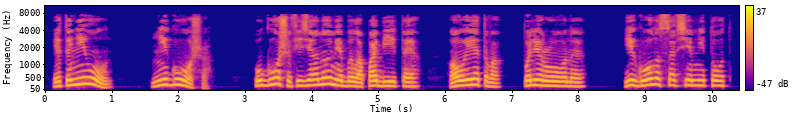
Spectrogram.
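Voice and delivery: mother's voice. Acted. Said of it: "возразила мама".

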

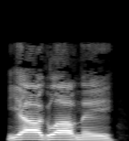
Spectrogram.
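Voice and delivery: loud, slow growl; slow, forceful pirate growl. A narrator's reading. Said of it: "рычал Буль-Буль".

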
